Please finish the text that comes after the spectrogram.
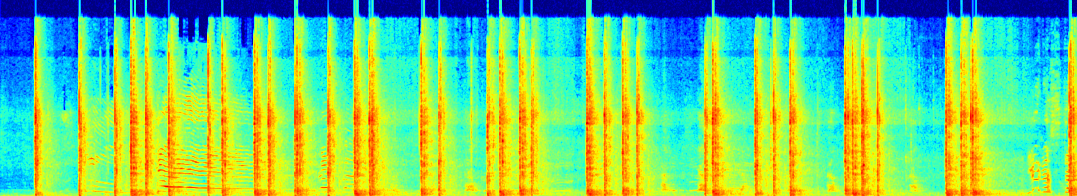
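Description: Fireworks and firecrackers go off in a loud, irregular volley of sharp nearby bangs, some crackling and whistling as they rise, with people's voices occasionally heard between the blasts.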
